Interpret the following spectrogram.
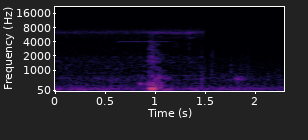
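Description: A single short thump about a second in, over faint steady background noise.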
